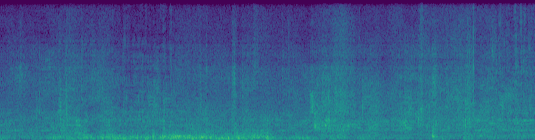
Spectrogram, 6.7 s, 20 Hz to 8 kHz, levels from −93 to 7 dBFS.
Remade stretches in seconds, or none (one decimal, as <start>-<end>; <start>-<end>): 0.0-1.5; 2.2-6.2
